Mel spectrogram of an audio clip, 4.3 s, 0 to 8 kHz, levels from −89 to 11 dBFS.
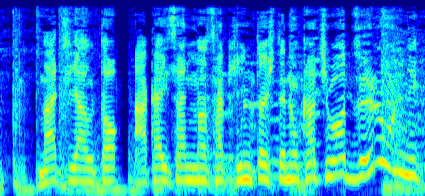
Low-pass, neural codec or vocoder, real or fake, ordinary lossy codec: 7.2 kHz; codec, 16 kHz, 8 kbps, FreqCodec, larger model; fake; none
